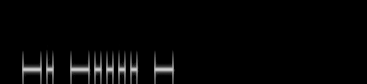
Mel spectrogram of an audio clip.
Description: Morse code, heard as a keyed tone, about 20 wpm, 700 Hz. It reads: N6T
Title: All Cut Numbers - 3-Digit 20wpm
